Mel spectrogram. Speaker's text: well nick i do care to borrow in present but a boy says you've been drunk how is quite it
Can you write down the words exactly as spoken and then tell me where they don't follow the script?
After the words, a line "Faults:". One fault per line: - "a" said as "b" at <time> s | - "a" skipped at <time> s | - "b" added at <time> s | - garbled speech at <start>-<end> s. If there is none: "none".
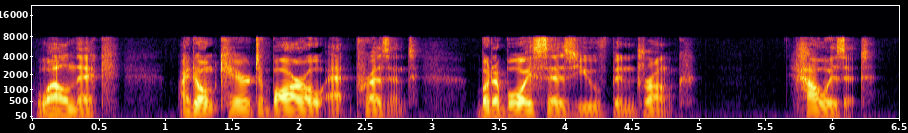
well nick i don't care to borrow at present but a boy says you've been drunk how is it
Faults:
- "do" said as "don't" at 1.2 s
- "in" said as "at" at 2.2 s
- "quite" skipped at 6.1 s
